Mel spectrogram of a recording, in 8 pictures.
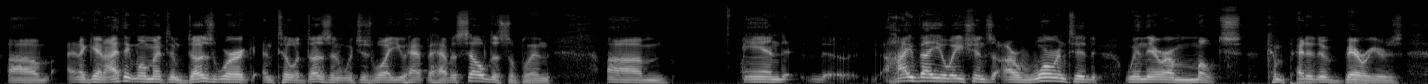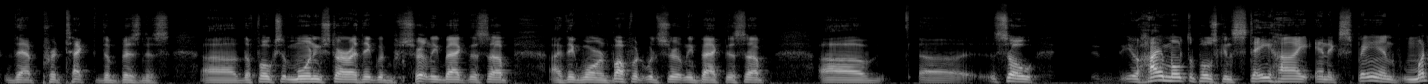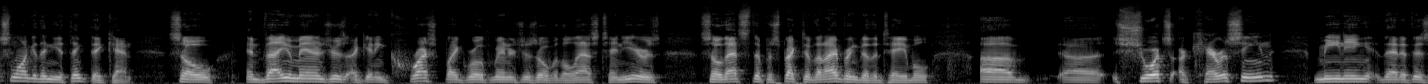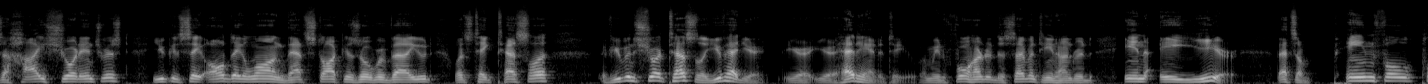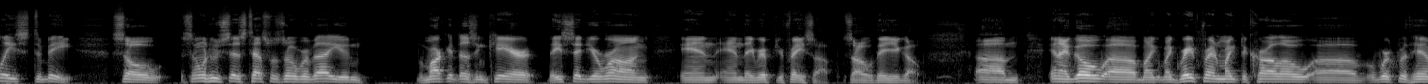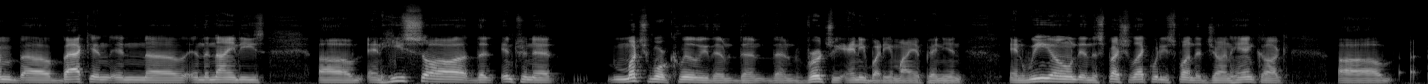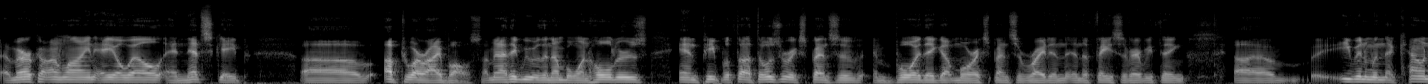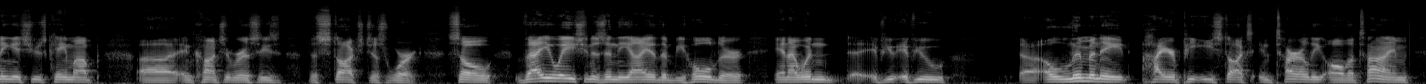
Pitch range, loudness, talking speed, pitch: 100-125 Hz, -27 LUFS, 165 wpm, 110 Hz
